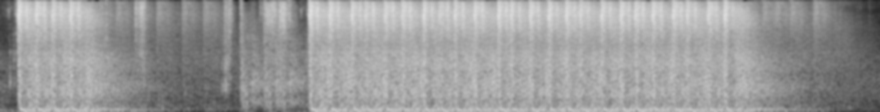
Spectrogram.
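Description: A rifle fires in rapid automatic bursts, loud and close.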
